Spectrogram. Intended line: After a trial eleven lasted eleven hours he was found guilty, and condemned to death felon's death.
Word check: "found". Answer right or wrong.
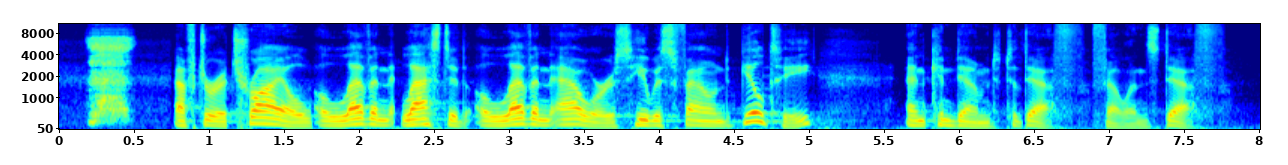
right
